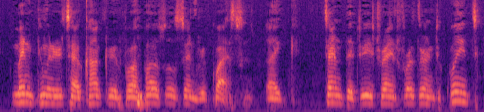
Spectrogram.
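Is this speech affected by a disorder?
Yes: ataxia; neuromuscular disease.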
